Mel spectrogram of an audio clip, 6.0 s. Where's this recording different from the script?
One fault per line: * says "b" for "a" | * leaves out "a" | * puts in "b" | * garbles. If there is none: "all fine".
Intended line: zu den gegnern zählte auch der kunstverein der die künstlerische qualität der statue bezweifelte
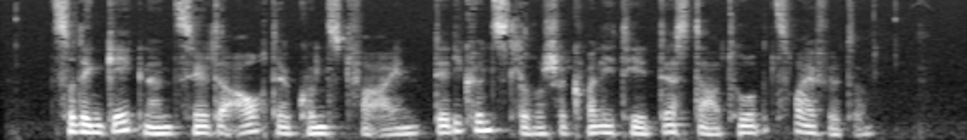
all fine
